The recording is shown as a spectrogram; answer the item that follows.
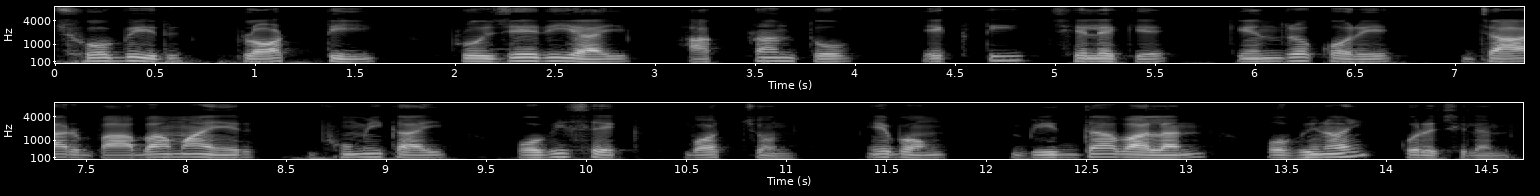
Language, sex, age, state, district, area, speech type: Bengali, male, 30-45, West Bengal, Nadia, rural, read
